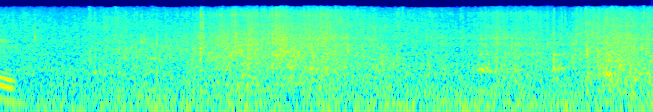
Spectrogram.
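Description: Wooden purse-seine fishing boat motoring past at close range: a steady low engine rumble mixed with the rushing wash of its bow wave.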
